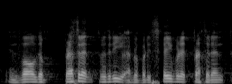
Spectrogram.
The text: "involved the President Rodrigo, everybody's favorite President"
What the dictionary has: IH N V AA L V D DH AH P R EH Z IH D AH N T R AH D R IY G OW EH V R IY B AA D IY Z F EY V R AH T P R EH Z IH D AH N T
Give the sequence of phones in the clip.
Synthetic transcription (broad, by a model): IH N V AA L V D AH P R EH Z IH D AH N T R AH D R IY EH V R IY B AA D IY S F EY V R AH T P R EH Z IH D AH N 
